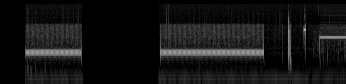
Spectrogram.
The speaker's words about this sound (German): Sie suchen eine Wohnung und hören den Anrufbeantworter einer Immobilienfirma.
